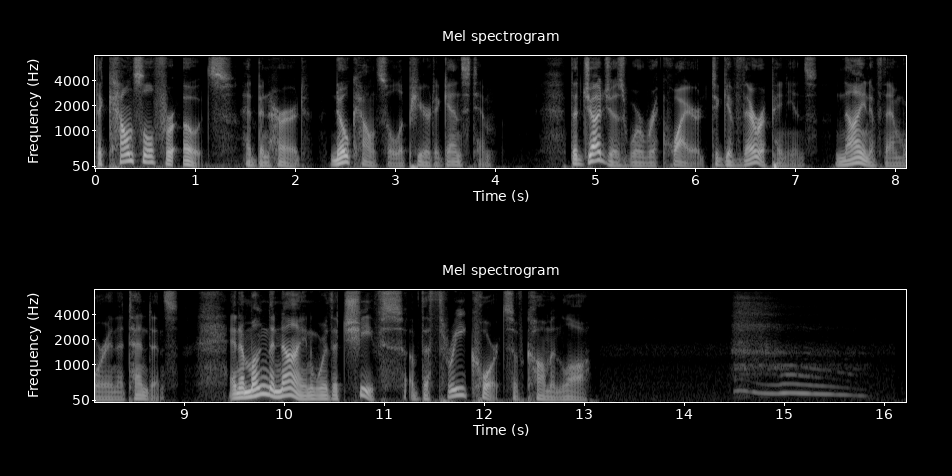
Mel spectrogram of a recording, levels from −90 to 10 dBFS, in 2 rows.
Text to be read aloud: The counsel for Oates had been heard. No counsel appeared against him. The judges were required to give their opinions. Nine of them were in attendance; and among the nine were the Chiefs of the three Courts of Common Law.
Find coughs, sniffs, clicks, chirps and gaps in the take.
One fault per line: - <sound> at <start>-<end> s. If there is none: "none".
- sigh at 14.5-15.9 s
